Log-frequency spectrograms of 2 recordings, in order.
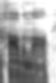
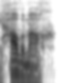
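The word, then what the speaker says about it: Hávamál: then it's specifically in the hall of the mall or as i prefer to pronounce it the halva in the halva mao it actually has a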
